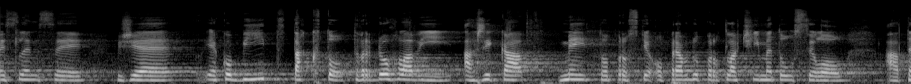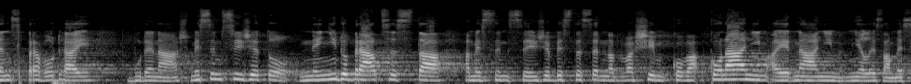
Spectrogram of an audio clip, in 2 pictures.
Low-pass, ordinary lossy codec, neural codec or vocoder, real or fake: 14.4 kHz; MP3, 64 kbps; none; real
